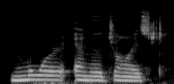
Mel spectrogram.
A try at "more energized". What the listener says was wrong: Or if you say more like American, that'd be Z and that'd be the sound at the end. But either ways, you haven't got that ending sound.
